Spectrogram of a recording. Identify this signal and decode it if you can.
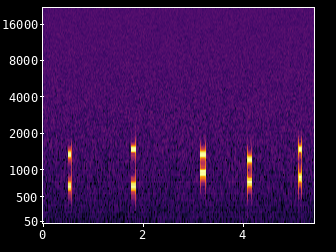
DTMF, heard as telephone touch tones, dialled by hand, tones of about 90 ms. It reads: 2 3 0 4 9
